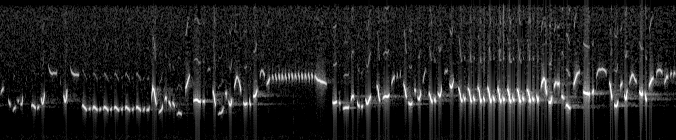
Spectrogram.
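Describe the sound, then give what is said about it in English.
A songbird sings a bright, rapid song of high trills and chirps, with buzzy runs and a sustained whistle, clear against a quiet woodland background in a northern forest. “And so shy and coy was the little minstrel that I came twice to the woods before I was sure to whom I was listening.”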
